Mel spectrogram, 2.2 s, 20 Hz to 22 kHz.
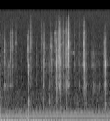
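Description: Light scattered clicks and taps of a small plastic case, the housing of an Opticum HD AX150 satellite receiver, being handled and pulled apart by hand.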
